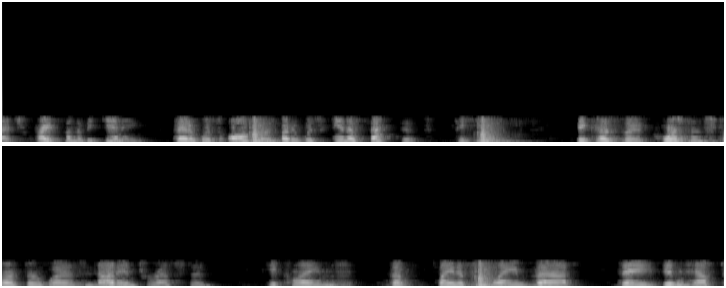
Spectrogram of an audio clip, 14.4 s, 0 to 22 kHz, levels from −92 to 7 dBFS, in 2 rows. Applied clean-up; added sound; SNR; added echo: classical method WPE with log-MMSE.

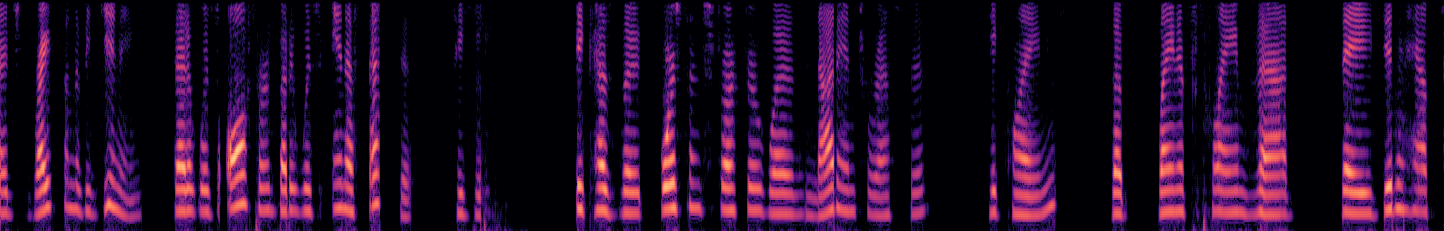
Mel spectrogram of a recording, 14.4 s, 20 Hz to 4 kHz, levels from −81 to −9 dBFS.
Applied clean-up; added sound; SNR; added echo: neural separator model SepFormer WHAMR!.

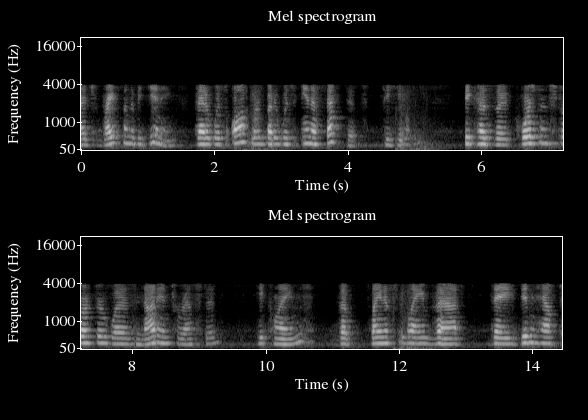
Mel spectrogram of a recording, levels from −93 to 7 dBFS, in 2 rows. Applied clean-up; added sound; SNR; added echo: neural separator model SepFormer DNS4.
